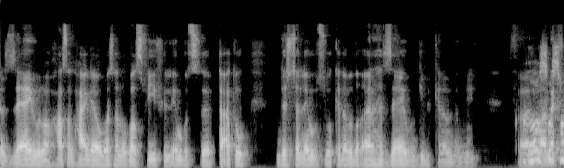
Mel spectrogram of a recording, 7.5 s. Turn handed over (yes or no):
yes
